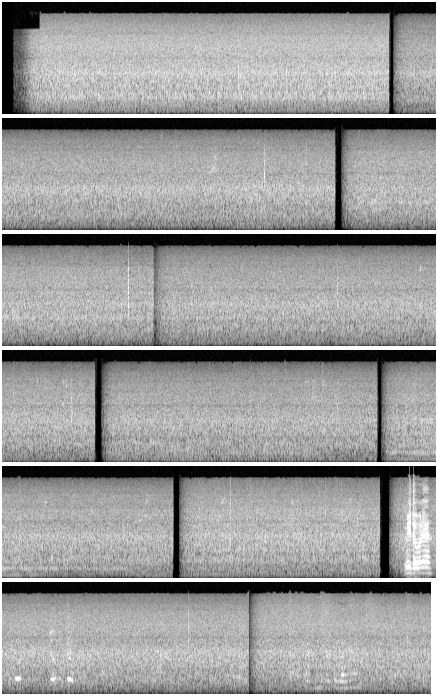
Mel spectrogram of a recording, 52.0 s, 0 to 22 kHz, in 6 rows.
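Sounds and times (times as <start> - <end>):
steady rushing noise: 0.3 - 9.5.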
